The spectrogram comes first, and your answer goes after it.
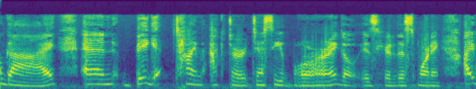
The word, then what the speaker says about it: Borrego: I flip back and forth between rolling my R's and not rolling them because I don't do it very well. Yeah. How are you? You do it? What are you talking about? Borrego. Roll your R's and there you are.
